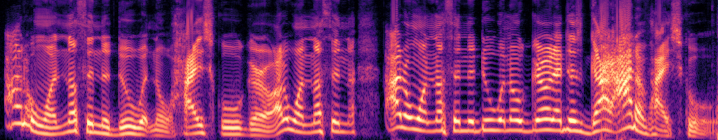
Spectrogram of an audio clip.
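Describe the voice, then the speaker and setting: Animated man in his thirties calling someone out. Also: high voice, normal speed, hardly any pauses, no room sound. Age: 30s. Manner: incredulous, repeats points, addresses his target directly. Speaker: commentary channel host. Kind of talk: reaction commentary.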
